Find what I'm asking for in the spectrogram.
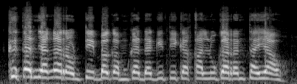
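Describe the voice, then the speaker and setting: A woman's voice: high voice, no room sound, lightly acted. An actress playing a nagging mother of a grown son in a radio drama, scolding with an Ilocano accent. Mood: reproachful. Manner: scolding, drawn-out exclamations. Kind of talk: Filipino radio drama acting.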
